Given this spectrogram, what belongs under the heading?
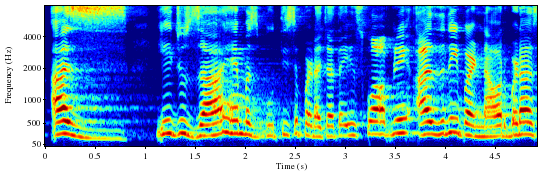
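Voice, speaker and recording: High-voiced woman teaching tajweed recitation. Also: fairly even intonation, in a large hall. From Pakistan. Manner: slow measured recitation, then fast explanatory talk. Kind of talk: tajweed lesson alternating recitation and explanation.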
